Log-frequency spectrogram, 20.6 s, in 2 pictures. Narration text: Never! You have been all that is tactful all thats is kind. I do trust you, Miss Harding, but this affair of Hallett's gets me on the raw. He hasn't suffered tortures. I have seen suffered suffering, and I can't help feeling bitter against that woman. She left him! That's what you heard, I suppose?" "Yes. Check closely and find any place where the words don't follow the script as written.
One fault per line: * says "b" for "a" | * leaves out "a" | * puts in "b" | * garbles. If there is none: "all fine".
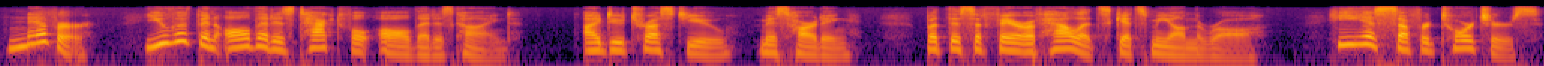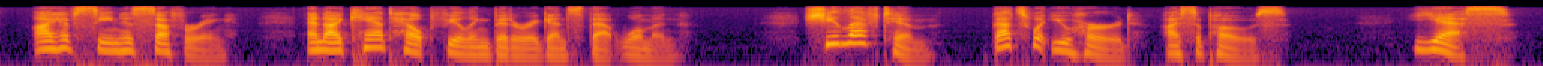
* says "that" for "thats"
* says "has" for "hasn't"
* says "his" for "suffered"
